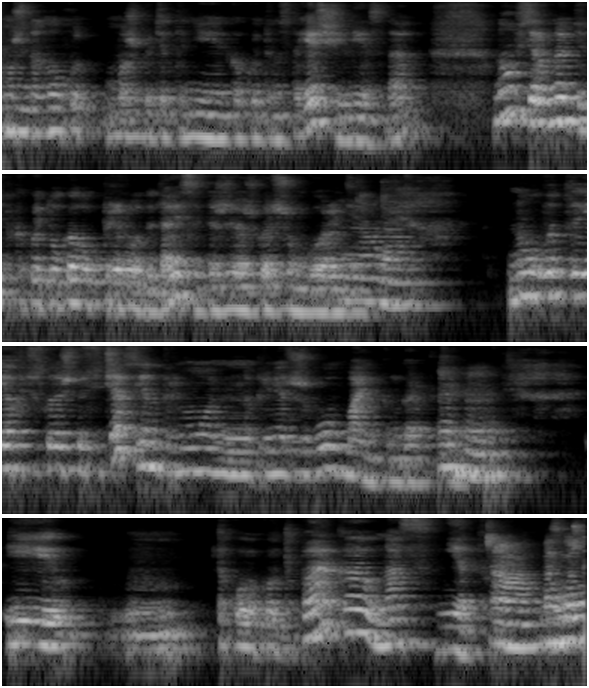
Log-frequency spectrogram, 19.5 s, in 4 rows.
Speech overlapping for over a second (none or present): none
